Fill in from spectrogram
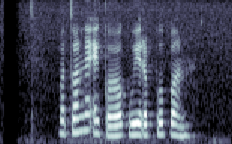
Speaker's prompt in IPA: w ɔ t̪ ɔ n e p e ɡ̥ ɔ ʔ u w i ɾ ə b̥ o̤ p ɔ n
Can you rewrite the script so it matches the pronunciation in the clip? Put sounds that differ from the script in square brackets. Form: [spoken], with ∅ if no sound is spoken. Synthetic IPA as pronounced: w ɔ t̪ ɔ n e [ʔ] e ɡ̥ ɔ [k] u w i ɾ ə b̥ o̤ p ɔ n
